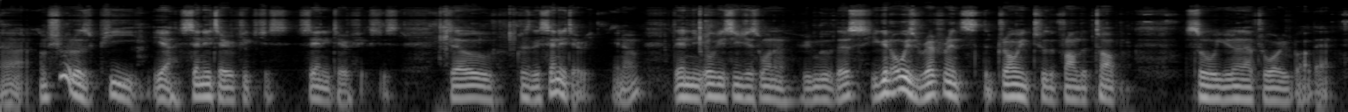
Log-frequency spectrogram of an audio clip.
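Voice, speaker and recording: His voice is very deep and low. The man's tone is dark and mellow. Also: ordinary pitch variation, fairly quick pace. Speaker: civil engineering tutorial youtuber. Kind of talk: software tutorial. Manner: casual, thinking aloud.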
